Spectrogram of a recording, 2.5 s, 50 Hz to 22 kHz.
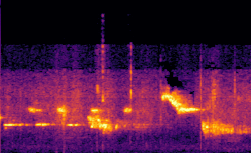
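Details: A European robin heard on a walk at the site of the 1926 Naworth rail disaster sings thin, high, wavering phrases that shift quickly in pitch, with sweet tinkling notes and a bright descending slide near the end.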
